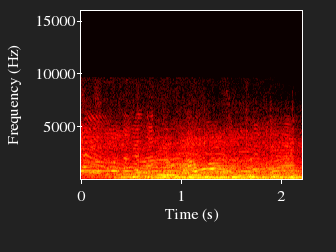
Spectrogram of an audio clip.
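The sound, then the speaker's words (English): A crowd of adults heckles loudly after the power goes out during a video screening, many voices overlapping in a steady jeering babble that fills the whole short stretch without a pause. “And then the power goes out, and the crowd heckles.”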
